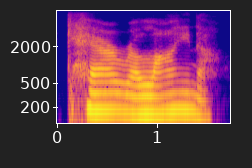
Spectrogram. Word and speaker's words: Carolina: Carolina. Carolina. Da, da, da, da. So you can hear the first vowel and the third vowel.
